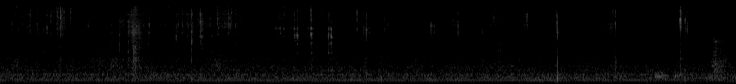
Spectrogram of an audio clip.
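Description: A small round red ornament with a rough glitter or sequin-coated surface, held in the hand on a tree, is scratched with long painted nails. Quiet, bright, crackly scratching comes in many short bursts over a steady low hum.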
